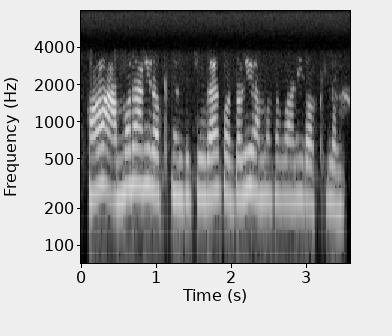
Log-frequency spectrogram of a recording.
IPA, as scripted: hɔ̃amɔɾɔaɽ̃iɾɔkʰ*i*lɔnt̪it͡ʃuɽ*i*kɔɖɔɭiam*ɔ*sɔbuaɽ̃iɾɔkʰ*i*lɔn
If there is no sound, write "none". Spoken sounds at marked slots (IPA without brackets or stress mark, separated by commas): i, a, ɔ, i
